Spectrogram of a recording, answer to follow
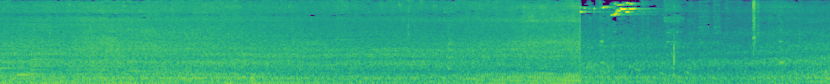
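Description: Road traffic on a city street: cars passing with a steady traffic noise. The noise drops off abruptly about six seconds in, leaving a quieter street with a few faint clicks.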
